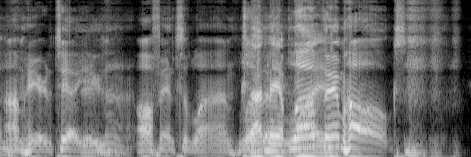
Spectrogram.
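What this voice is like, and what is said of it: Bill Clinton impression. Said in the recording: “did you rediscover how to do accents? ... Voices? Impressions? ... It's not an accent. ... Billy Clinton is a lifestyle.”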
